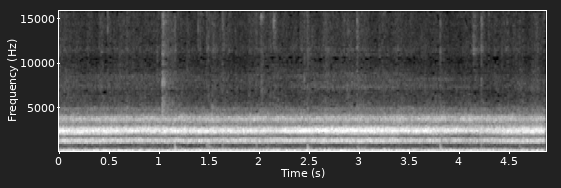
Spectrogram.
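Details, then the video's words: Rainy night ambience of thousands of frogs singing: an even, layered high-pitched trilling wall of sound that never breaks, with low rumbling rain and sporadic soft drop clicks. "Frogs in Rain 2 Hours of Frogs, Thousands of Frogs Singing"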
